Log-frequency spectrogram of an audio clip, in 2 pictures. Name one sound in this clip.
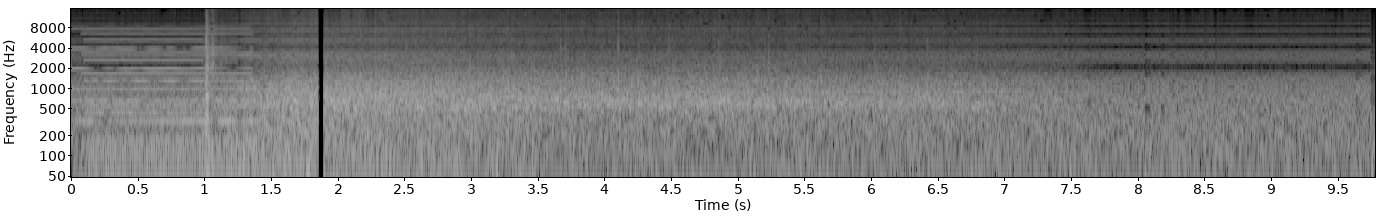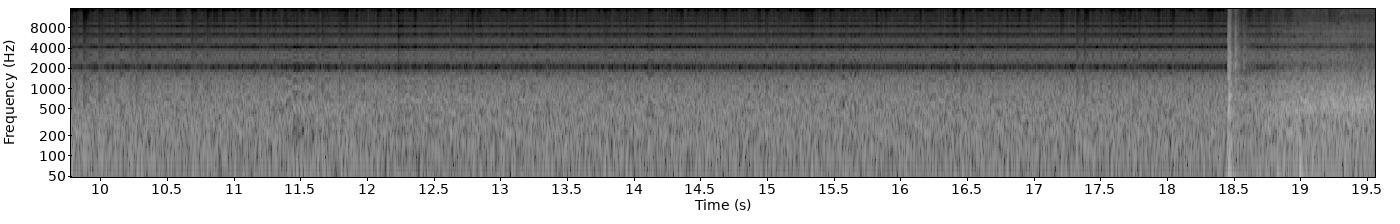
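A bat sharply cracks against a ball.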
